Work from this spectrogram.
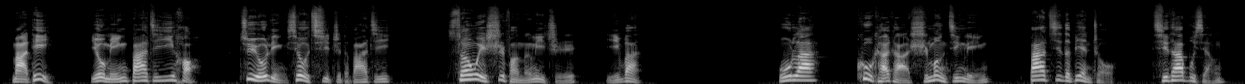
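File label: Chinese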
